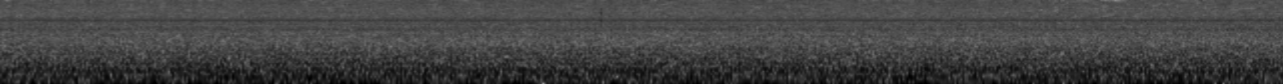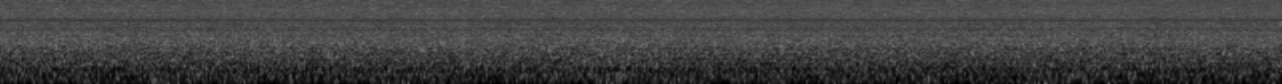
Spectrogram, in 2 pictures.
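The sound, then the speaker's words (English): A steady, unbroken mechanical hum from an air conditioner, with a broad airy hiss layered over low droning tones, holding an even loudness throughout with no voices or breaks. “Now try to continue to be aware of those sensations and listen to the sound of the air conditioner at the same time.”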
